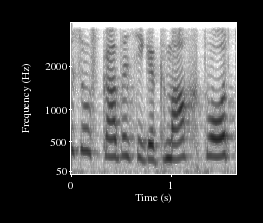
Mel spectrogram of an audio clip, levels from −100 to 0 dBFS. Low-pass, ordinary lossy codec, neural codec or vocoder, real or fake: 3.6 kHz; none; codec, 16 kHz, about 1 kbps, DyCAST, with the encoder's durations; fake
